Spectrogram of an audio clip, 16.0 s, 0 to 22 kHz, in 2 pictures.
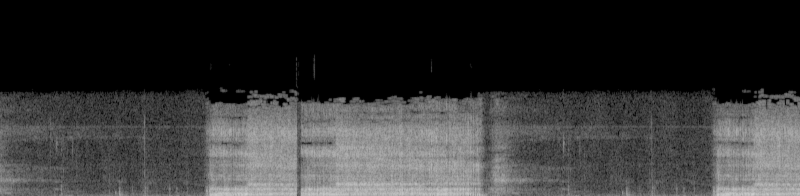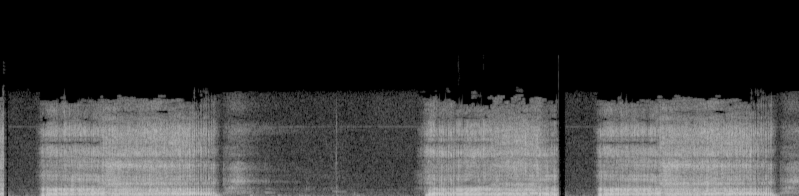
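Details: Adult man (a father) after drinking lots of alcohol: loud, harsh, rattling snores in long bursts, roughly 11 a minute, separated by quiet pauses; heavy snoring during sleep.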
